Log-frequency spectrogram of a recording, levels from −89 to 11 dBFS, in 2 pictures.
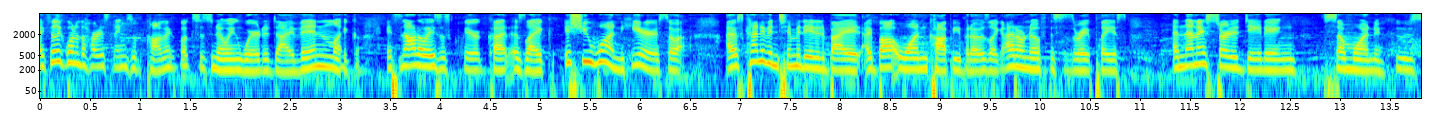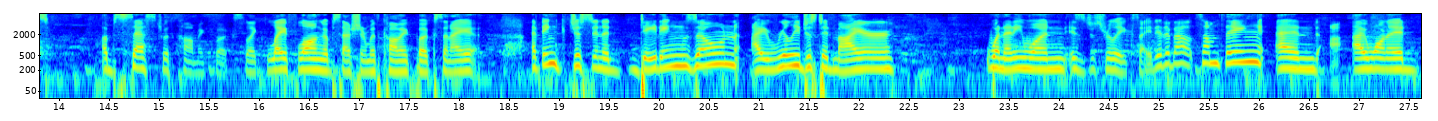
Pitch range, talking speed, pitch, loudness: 195-250 Hz, 205 wpm, 215 Hz, -25 LUFS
